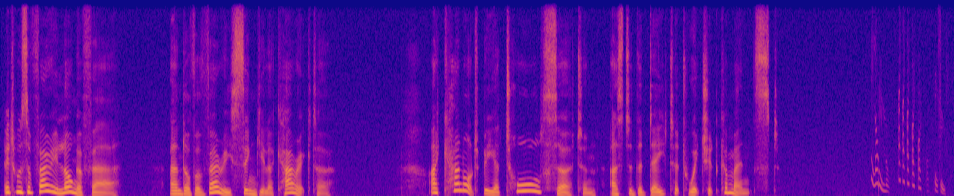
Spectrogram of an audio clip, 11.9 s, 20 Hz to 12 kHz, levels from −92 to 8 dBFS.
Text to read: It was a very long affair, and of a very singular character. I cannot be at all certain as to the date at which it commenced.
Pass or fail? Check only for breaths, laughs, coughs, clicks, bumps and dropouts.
fail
